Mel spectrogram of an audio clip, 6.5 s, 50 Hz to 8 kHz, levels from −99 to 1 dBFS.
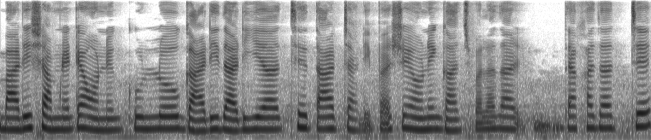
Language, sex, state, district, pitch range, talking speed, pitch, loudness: Bengali, female, West Bengal, Paschim Medinipur, 200-225 Hz, 120 wpm, 210 Hz, -18 LUFS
